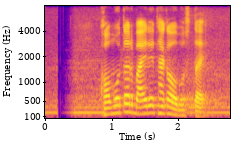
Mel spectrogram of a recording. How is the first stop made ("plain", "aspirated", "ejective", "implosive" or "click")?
aspirated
